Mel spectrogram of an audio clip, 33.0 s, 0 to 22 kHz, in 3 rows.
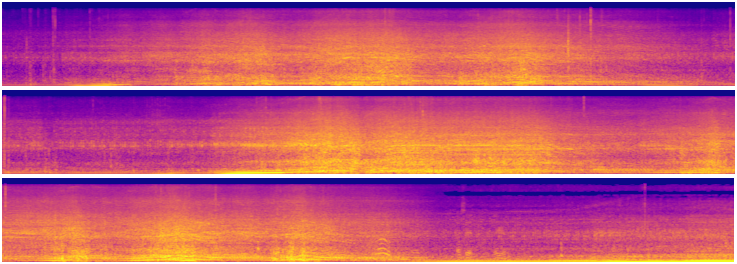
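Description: Land Rover turbo-diesel 4x4 engine revving hard in repeated bursts as it claws up a steep muddy slope, the revs climbing and dropping again and again. It is at its loudest from about halfway through.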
